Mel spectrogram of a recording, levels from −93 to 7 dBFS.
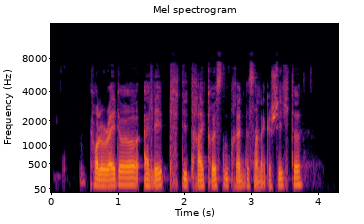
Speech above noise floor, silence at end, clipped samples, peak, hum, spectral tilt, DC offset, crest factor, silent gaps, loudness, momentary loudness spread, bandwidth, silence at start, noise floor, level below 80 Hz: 27 dB; 0.55 s; under 0.1%; -4 dBFS; none; -7 dB/octave; under 0.1%; 20 dB; none; -24 LUFS; 9 LU; 7.8 kHz; 0.45 s; -50 dBFS; -46 dBFS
